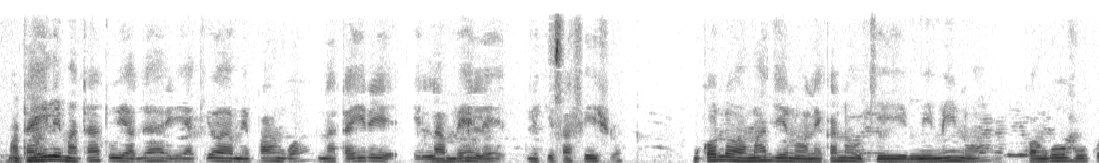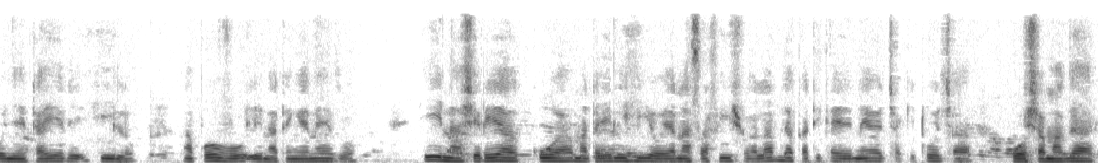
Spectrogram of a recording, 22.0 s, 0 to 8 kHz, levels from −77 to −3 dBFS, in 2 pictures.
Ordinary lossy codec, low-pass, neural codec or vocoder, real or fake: AAC, 32 kbps; 7.2 kHz; none; real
